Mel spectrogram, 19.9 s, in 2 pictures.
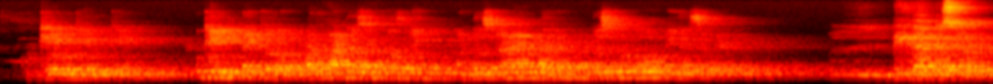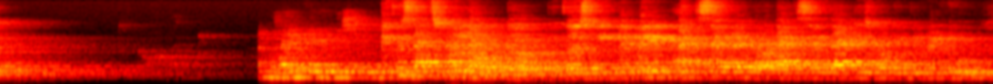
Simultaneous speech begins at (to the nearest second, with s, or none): none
